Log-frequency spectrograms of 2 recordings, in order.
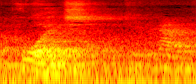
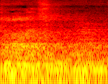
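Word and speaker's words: Kyes: Boston Police Commissioner Gross, and Chelsea Police Chief Coys. Chief Kais, I'm sorry, it's spelled, but it's pronounced Kais, who were able to make a score.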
